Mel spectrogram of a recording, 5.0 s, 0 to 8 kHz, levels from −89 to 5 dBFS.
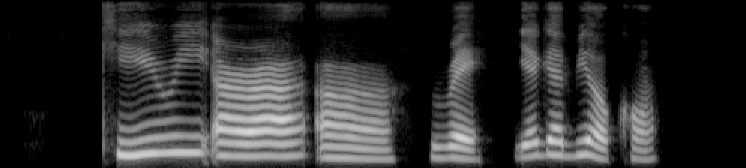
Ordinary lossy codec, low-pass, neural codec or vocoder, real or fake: none; none; codec, 16 kHz, 0.9 kbps, LongCat-Audio-Codec; fake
